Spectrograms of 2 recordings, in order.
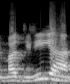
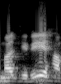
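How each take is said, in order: First: The second vowel sounds like 'ee'. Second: The second vowel sounds like 'eh'. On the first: The speaker calls it wrong. "মাজরিহা না বলে" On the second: The speaker calls it right. "মাজরেহা আমরা বলি"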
